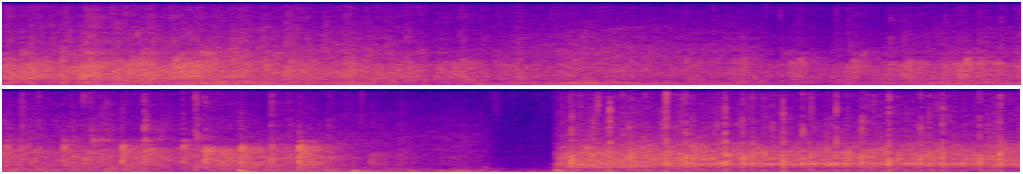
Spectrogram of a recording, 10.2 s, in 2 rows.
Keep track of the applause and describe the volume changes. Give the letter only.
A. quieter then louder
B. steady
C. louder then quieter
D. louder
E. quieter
A.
